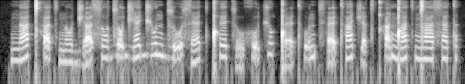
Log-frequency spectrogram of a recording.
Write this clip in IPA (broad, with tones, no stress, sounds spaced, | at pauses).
n a˩˧ ǀʰ a̰˧ t͡s n ɔ˩ d͡ʒ a̰˩˧ s ɔ˧ d͡z ɔ̰˥ d͡ʒ æ˧˥ d͡ʒ o˥ n d͡z o̰˧˥ s æ˩˧ t ǃʰ ɛ˧ t͡s o̰˩ x o̰˥ t͡ʃ o˥ ǃ æ̰˩˧ tʰ o̰˥ n t͡sʰ æ̰˧˥ tʰ a˧˥ t͡ʃ a̰˧ t͡s qʰ æ̰˥ ŋ͡ǃ a˧˥ t͡s ŋ͡ǀ a˥ s a˥ t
